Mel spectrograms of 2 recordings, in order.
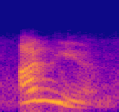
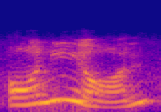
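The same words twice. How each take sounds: First: The last vowel is a reduced 'uh' sound. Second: The last vowel is a full 'oh' sound. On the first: The speaker calls it right. "it's onion" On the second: The speaker calls it wrong. "So it's not onion"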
